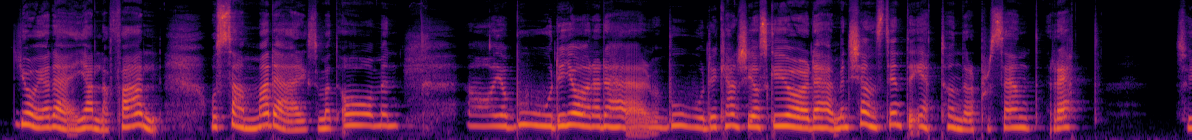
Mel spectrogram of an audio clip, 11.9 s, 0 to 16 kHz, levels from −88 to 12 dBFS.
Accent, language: native, Swedish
